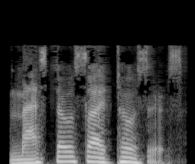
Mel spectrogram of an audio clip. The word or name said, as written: mastocytosis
